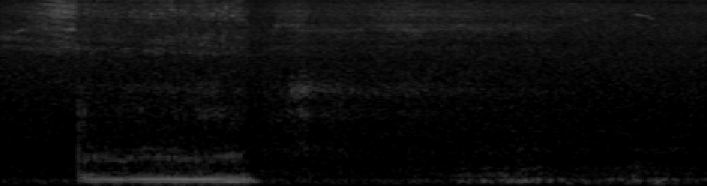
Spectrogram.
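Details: Domestic dog snoring: a single deep, rumbling inhaled snore lasting just over a second, low and harmonic, followed by quiet breathing and faint rustling.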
